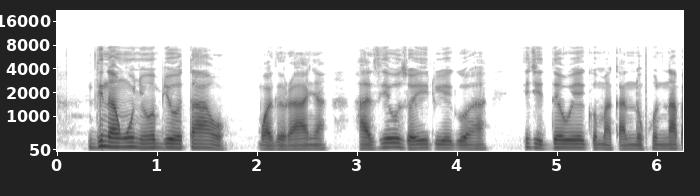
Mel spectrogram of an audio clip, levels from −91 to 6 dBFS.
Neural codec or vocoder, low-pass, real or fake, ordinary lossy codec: none; none; real; none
